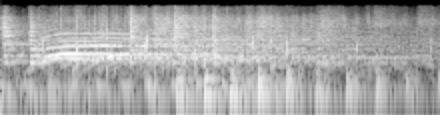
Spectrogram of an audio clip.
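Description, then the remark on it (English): A large crowd at a rally with Asians for Black Lives signs cheers and whoops loudly in reaction to a speech, with high shouts and whistles rising over a dense roar of voices and scattered clapping that gradually fades. “It was clear from the crowd's reaction that what he said resonated with a ton of people.”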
